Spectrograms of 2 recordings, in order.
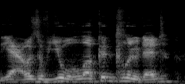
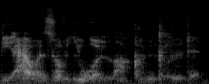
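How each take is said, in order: First: The voice is higher and less guttural. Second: The voice is lower and more guttural.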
